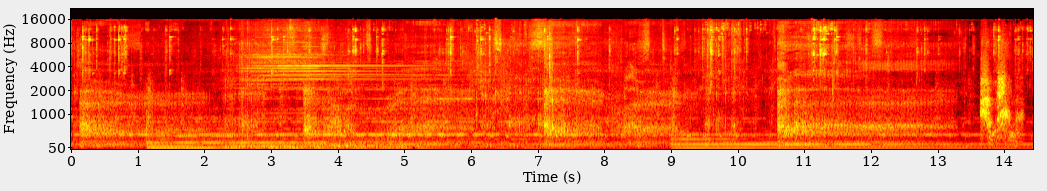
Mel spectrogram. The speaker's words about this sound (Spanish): Sin embargo, con el tiempo, una persona que frecuentaba la propiedad y solía ir acompañado de su perro, notaba que éste se ponía muy nervioso y terminaba ladrando sin cesar a la figura.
